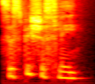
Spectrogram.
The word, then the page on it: suspiciously: British English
